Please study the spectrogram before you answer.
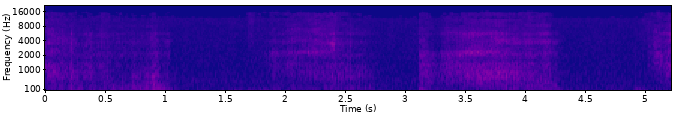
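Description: Fingertips slowly rub the smooth, solid wooden back of a paddle hairbrush held in the hand. The result is a quiet, soft, breathy friction sound that swells and fades with each stroke, with a low thump at the start of one pass and a bright hiss on top.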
